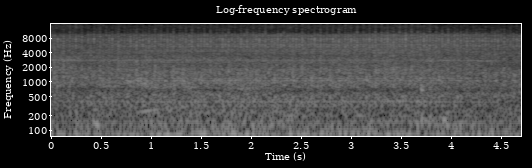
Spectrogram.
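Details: 2018 Toyota Sienna with replacement engine, after fixing a loose ground that caused a crank-no-start: engine settles into an even, steady idle hum without stumbles or misses under background noise; runs normally.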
